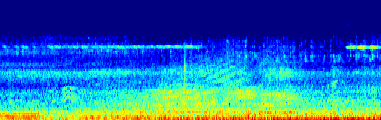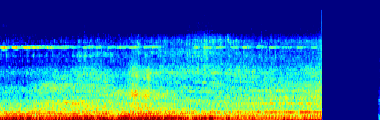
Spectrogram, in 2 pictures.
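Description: A motor vehicle engine running with a low rumble that grows louder through the second half, with a faint steady high whine over it and voices in the background.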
